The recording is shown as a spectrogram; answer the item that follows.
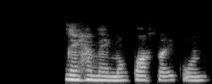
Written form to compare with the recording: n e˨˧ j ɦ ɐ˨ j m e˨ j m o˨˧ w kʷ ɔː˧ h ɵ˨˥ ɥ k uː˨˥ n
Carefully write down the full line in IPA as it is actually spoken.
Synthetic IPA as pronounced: n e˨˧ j ɦ ɐ˨ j m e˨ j m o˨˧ w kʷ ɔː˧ s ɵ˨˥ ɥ k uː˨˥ n

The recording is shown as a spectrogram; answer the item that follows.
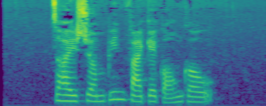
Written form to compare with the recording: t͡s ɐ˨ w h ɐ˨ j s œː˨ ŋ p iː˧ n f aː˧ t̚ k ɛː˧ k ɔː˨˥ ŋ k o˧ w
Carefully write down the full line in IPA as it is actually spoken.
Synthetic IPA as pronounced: t͡s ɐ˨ w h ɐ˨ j s œː˨ ŋ p iː˥ n f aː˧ t̚ k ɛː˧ k ɔː˨˥ ŋ k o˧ w

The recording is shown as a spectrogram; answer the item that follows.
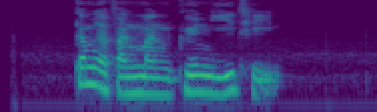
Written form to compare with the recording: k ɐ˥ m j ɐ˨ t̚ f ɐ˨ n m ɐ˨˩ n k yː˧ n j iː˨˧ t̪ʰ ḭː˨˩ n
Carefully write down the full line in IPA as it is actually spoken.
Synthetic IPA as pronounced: k ɐ˥ m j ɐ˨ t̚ f ɐ˨ n m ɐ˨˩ n k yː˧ n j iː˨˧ t̪ʰ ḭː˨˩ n

